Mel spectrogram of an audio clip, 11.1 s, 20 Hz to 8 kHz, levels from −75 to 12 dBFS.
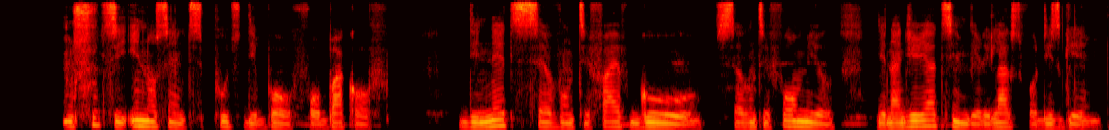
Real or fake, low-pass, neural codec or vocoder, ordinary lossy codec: real; 7.2 kHz; none; Opus, 64 kbps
